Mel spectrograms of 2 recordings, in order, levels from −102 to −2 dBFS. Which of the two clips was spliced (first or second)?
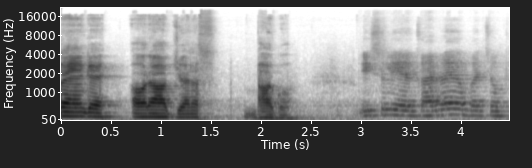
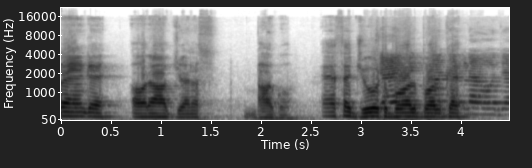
second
